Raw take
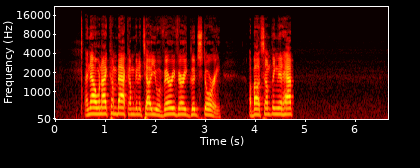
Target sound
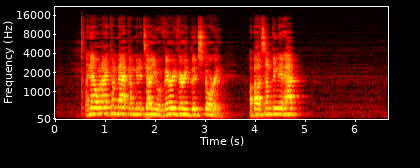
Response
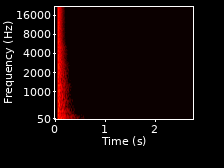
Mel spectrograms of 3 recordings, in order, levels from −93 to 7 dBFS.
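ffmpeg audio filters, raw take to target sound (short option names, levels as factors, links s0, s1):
-filter_complex "[0:a]asplit=2[s0][s1];[s1]alimiter=limit=0.224:level=0:latency=1,volume=1.12[s2];[s0][s2]amix=inputs=2:normalize=0,highpass=f=120:w=0.5412,highpass=f=120:w=1.3066,asplit=2[s3][s4];[s4]adelay=84,lowpass=f=3500:p=1,volume=0.0668,asplit=2[s5][s6];[s6]adelay=84,lowpass=f=3500:p=1,volume=0.43,asplit=2[s7][s8];[s8]adelay=84,lowpass=f=3500:p=1,volume=0.43[s9];[s3][s5][s7][s9]amix=inputs=4:normalize=0[s10];[1:a]atrim=start_sample=2205,asetrate=61740,aresample=44100[s11];[s10][s11]afir=irnorm=-1:irlink=0"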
